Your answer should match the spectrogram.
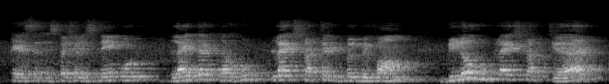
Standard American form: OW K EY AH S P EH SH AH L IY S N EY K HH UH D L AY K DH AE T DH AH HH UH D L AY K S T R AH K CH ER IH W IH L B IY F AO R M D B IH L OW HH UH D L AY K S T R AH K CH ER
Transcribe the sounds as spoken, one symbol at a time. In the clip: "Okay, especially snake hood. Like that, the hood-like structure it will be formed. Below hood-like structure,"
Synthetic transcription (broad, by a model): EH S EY S P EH SH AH L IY S N EY K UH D L AY K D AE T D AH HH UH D L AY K S T R AH K CH ER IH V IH L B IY F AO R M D B IH L OW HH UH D L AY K S T R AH K CH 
